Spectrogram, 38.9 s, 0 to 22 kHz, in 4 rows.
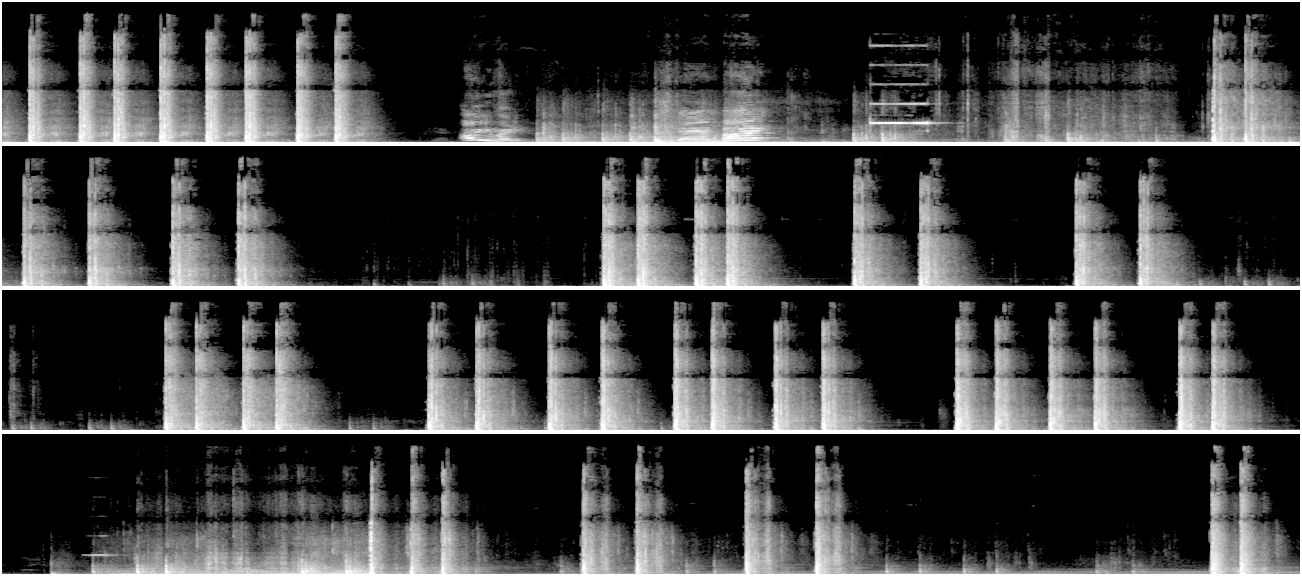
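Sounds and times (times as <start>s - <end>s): pistol shots: 0.0s - 2.8s, 9.1s - 11.8s, 16.1s - 17.0s, 17.8s - 18.6s, 20.7s - 21.8s, 22.7s - 26.0s, 26.6s - 28.9s, 33.6s - 35.7s, 38.2s - 38.9s
shot timer beep: 6.5s - 7.1s.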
